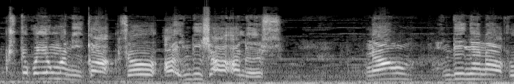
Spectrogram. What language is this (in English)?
Filipino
